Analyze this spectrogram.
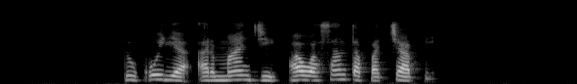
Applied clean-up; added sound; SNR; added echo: neural mask model DeepFilterNet 3.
